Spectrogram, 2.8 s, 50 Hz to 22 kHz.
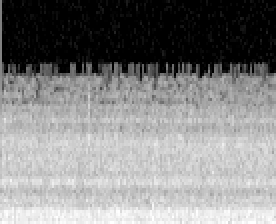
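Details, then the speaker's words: PSK-100 protein skimmer on a saltwater aquarium, hooked up an hour earlier and still breaking in: soft, steady hiss of water and air with heavy bubbling and slight gurgling, no knocks or rattles; running quietly and normally. "listen for a second it's real quiet i've just hooked it up about an hour ago it's breaking in it's making a ton of bubbles there's a little bit of gurgling"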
